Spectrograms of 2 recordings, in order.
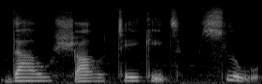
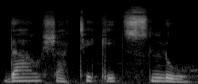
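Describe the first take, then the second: First: The phrase is said very slowly. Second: The phrase is said at a normal speed.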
